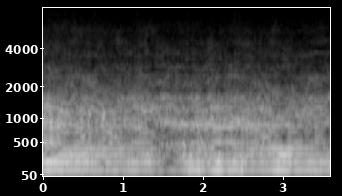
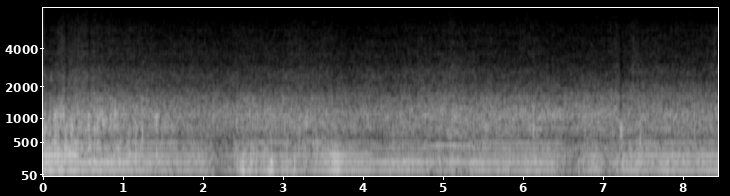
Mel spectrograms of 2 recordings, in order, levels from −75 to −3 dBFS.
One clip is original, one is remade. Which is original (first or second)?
second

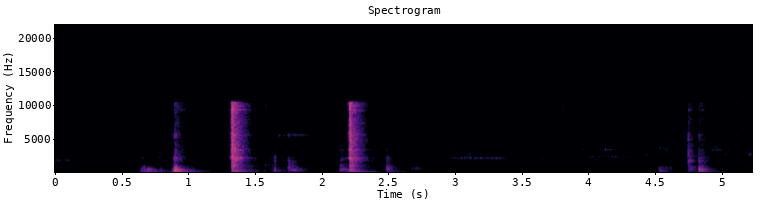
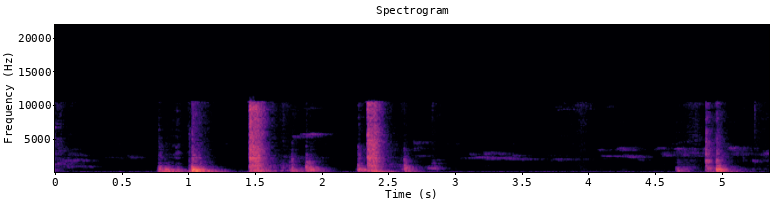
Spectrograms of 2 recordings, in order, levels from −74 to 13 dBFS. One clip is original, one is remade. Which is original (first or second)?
second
